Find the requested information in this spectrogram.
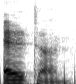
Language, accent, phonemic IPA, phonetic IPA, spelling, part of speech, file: German, Germany, /ˈɛltərn/, [ˈʔɛl.tɐn], Eltern, noun, De-Eltern.ogg
- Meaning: parents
